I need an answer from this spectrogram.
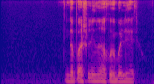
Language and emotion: Russian, angry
